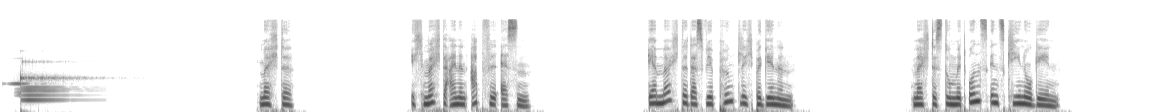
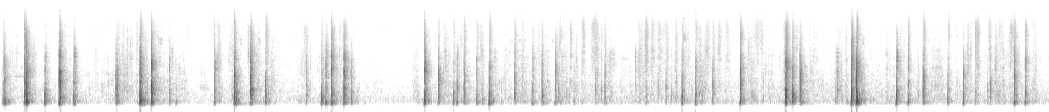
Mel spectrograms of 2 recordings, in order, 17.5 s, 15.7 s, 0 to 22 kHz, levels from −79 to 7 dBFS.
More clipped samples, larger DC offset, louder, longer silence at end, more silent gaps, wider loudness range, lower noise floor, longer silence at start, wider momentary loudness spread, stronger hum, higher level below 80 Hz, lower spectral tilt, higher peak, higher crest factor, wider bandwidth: neither; neither; first, -26 LUFS vs -34 LUFS; first, 1.65 s vs 0.25 s; first, 2.58-2.64 s, 3.75-3.81 s, 4.81-4.90 s, 6.01-6.07 s, 8.36-8.45 s, 9.56-9.62 s, 12.31-12.41 s, 13.52-13.58 s vs none; about the same, 9 LU vs 10 LU; first, under -90 dBFS vs -66 dBFS; about the same, 0.15 s vs 0.05 s; second, 11 LU vs 20 LU; neither; first, -54 dBFS vs -80 dBFS; first, -5.5 dB/octave vs -1.5 dB/octave; second, -12 dBFS vs 0 dBFS; second, 18 dB vs 36 dB; second, 11.5 kHz vs 16.5 kHz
